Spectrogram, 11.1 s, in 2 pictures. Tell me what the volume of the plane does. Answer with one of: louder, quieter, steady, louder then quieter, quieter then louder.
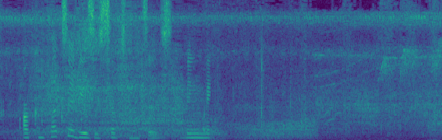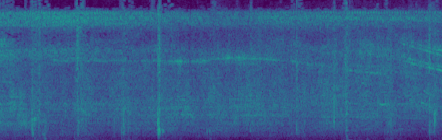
quieter.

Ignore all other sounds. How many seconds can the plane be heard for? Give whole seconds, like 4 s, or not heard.
11 s.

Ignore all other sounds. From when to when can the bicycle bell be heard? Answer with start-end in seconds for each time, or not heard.
not heard.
